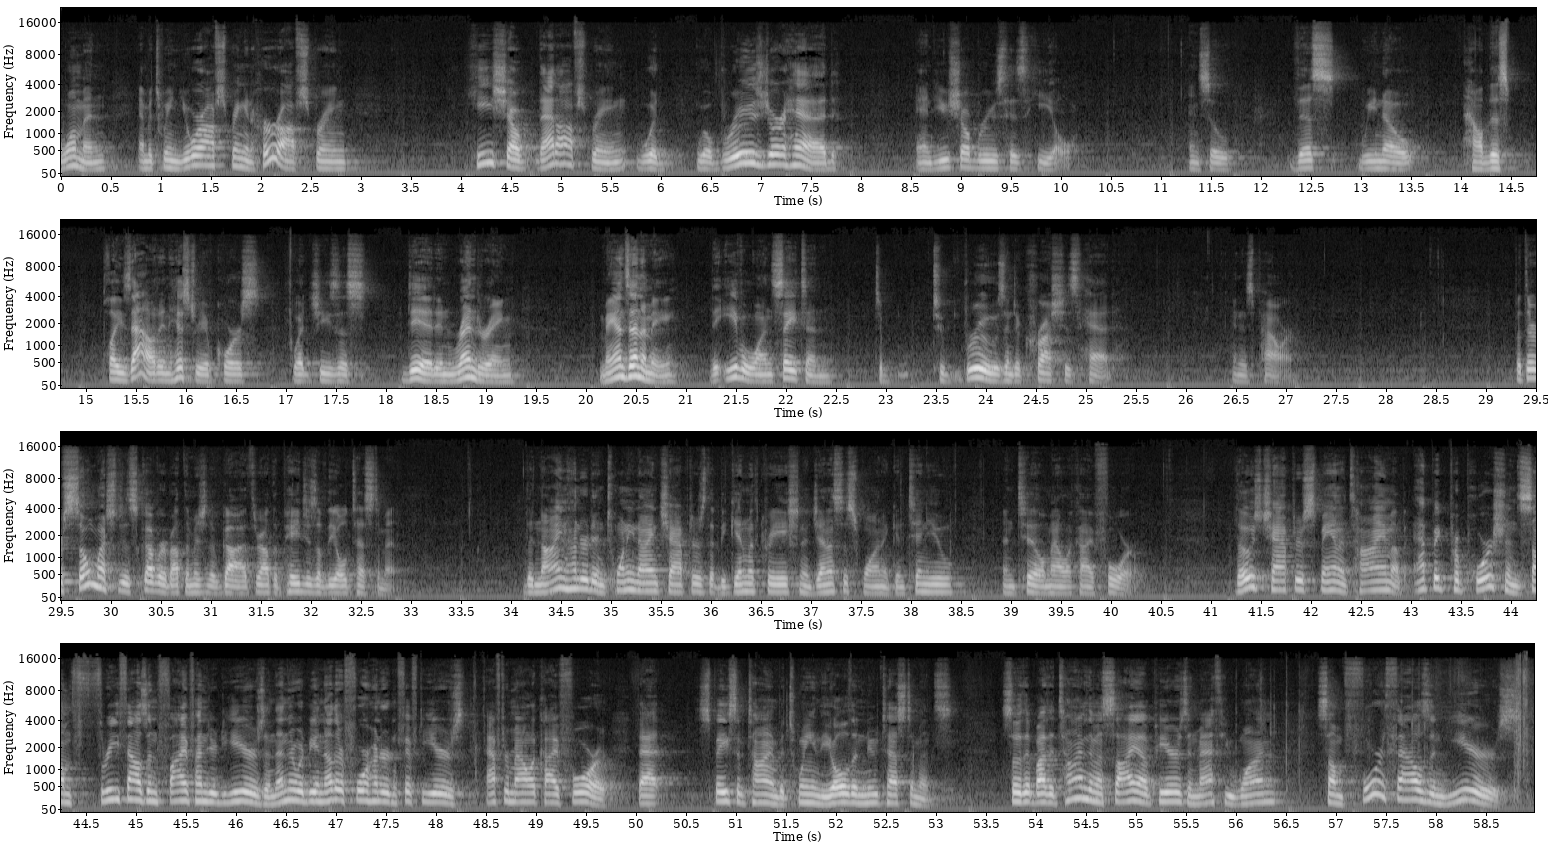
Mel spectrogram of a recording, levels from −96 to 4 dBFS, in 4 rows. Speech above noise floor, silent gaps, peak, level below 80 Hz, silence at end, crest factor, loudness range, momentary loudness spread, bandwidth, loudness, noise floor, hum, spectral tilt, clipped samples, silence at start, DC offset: 29 dB; none; -2 dBFS; -52 dBFS; 0 s; 20 dB; 8 LU; 14 LU; 17 kHz; -23 LUFS; -51 dBFS; none; -6 dB/octave; under 0.1%; 0 s; under 0.1%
